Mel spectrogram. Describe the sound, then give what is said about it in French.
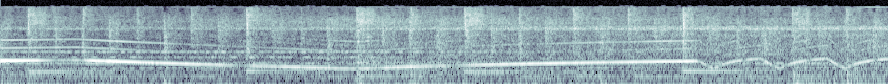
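A deputy sheriff's police car siren wails in a long slow sweep down and back up, then switches to a faster yelping cycle, loud over a steady rumble of road noise. “La voiture du shérif adjoint Price était l'une des deux autres voitures. Il alluma son gyrophare.”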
